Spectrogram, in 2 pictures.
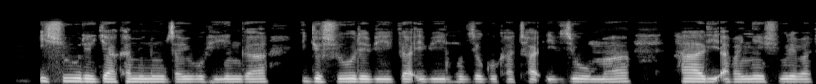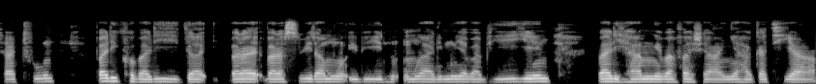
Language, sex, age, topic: Rundi, male, 18-24, education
